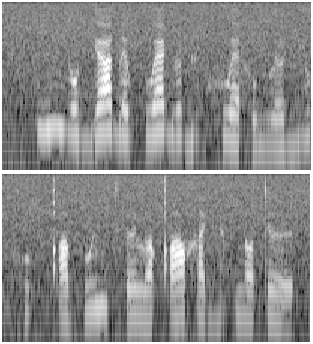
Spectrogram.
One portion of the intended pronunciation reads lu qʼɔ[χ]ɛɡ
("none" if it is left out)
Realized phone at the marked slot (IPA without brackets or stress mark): χ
